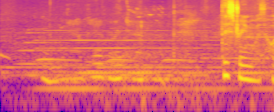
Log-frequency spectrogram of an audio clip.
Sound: woman speaking Somali

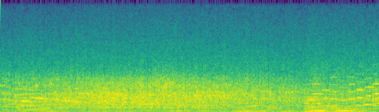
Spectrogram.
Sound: car rumbling

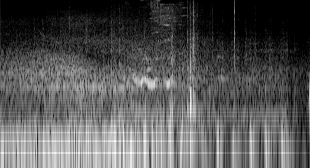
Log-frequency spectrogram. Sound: tires screeching

